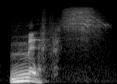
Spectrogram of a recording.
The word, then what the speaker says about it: myths: difficult to read because when we have a TH sound in English, our tongue is going to come out, myth. But then you have to add an S sound, myths, okay? Myths, like that. You kind of have to push out that S to get that sound out.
